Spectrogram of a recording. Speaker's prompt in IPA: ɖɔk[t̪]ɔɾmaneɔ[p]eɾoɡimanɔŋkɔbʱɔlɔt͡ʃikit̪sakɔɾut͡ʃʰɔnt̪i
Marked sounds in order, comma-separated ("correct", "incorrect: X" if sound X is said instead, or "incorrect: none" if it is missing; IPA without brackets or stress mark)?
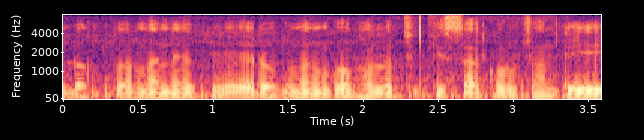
correct, incorrect: k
